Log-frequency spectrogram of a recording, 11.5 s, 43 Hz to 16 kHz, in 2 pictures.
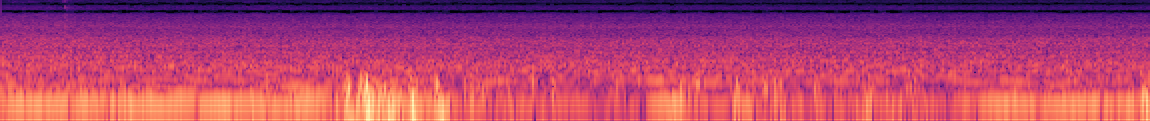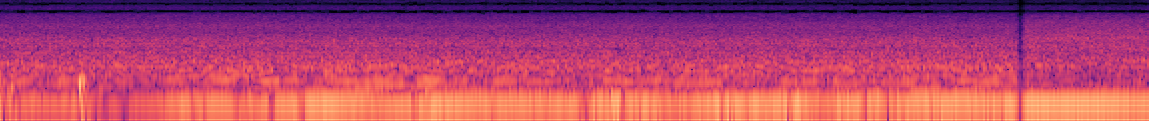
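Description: A 2000s Bionaire 2cool 16-inch pedestal fan runs on medium, a loud, steady airy roar with a constant low hum and brief handling rustles early on.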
